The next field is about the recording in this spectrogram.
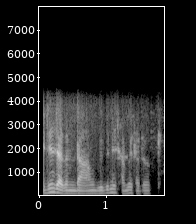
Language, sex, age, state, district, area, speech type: Bodo, other, 60+, Assam, Chirang, rural, conversation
